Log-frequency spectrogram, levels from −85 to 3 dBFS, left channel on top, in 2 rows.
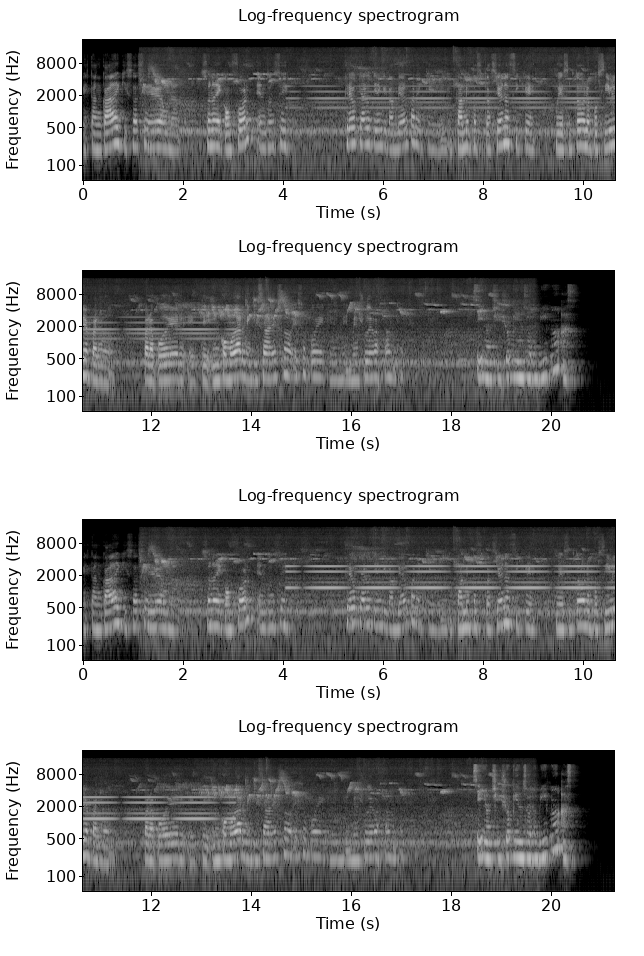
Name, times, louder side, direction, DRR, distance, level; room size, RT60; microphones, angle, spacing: voice 1, 0.0-2.0 2.4-4.1 5.2-11.3 11.9-17.1, left 2 dB, 50° left, 8 dB, 1.0 m, -29 dB
sound 1, 1.1-19.7, left 1 dB, 25° left, 6.4 m, -36 dB
sound 2, 4.0-13.7, right 9 dB, 35° right, 1.5 m, -31 dB
voice 2, 18.4-20.4, right 3 dB, 50° right, 2 dB, 2.2 m, -28 dB
14.0 x 9.9 x 5.8 m, 0.75 s
head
